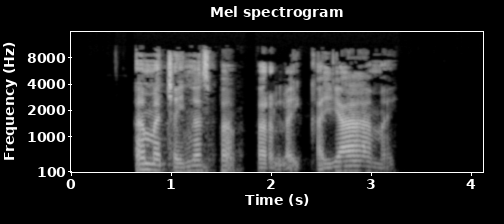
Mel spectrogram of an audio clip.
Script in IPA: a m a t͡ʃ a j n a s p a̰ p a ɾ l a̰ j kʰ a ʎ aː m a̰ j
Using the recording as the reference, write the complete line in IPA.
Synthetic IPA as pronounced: a m a t͡ʃ a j n a s p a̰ p a ɾ l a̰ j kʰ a ʎ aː m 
